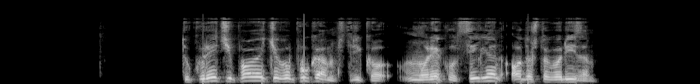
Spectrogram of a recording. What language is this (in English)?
Macedonian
